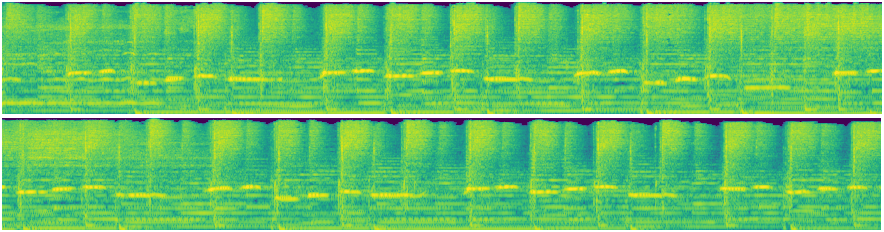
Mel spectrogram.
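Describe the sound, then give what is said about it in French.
A bright whistled melody carries an upbeat pop song, its short rising and falling phrases riding over a steady bass line and crisp, regular drum beats. “Hein, vous voyez, ça sifflote dans sa jolie petite chanson très pop.”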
